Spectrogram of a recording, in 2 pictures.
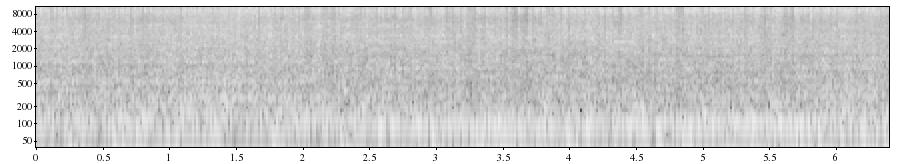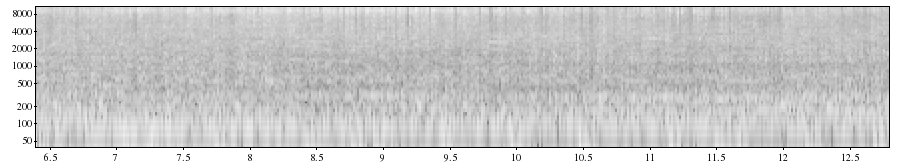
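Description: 1968 Chevrolet Camaro drag car's engine idling as the car moves at low speed, a steady low exhaust note with an uneven beat.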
